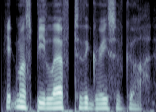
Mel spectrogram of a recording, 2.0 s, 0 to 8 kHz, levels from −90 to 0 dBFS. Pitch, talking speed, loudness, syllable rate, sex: 120 Hz, 275 wpm, -16 LUFS, 5.5 syllables/s, male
